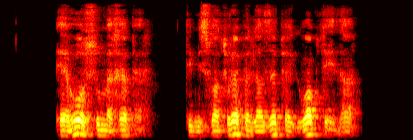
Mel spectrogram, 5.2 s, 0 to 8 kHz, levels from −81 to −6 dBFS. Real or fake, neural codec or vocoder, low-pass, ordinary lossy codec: real; none; 7.2 kHz; AAC, 32 kbps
